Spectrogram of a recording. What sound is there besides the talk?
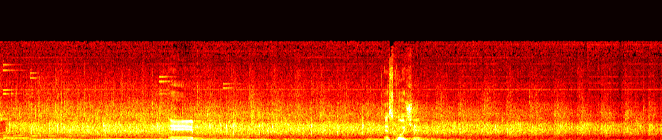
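loud applause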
